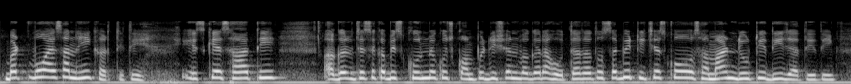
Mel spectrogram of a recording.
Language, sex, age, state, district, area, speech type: Hindi, female, 30-45, Rajasthan, Jodhpur, urban, spontaneous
